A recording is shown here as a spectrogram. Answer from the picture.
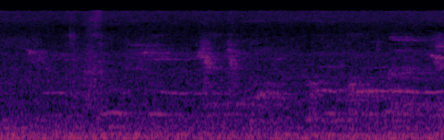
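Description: Quiet pause with faint distant bird calls: a few thin held tones, the longest near the end.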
